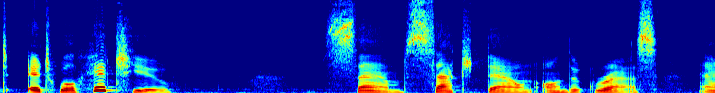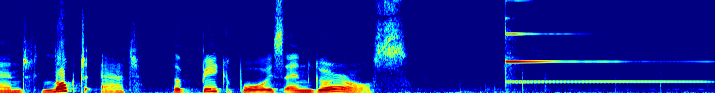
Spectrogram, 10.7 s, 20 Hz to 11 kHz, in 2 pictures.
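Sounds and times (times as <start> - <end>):
speech: 0.2 - 1.4, 2.4 - 8.5
school bell ringing: 9.2 - 10.7.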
